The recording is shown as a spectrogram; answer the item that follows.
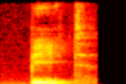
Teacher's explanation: The mouth is almost closed but the lips don't catch. This is a tense vowel. You actively hold the tongue high and draw the lip slightly back. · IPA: /iː/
